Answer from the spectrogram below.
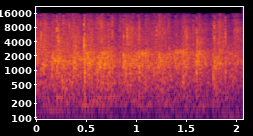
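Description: A crowd applauds steadily, a dense, even patter of many hands clapping at a constant loudness for about two seconds, with no voices standing out.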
